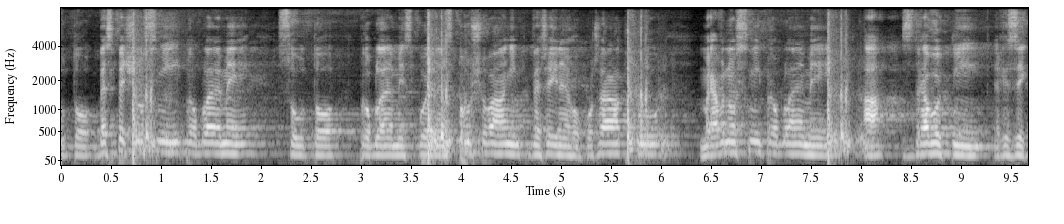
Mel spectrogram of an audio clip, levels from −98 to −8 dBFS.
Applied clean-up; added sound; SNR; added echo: none; Gunshot, gunfire; 7 dB; reverberation time 1.4 s.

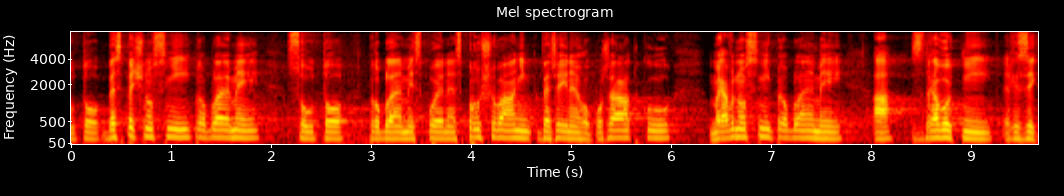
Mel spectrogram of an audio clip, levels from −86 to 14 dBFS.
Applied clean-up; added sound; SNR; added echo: none; none; none; none.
